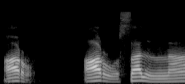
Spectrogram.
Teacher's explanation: হয়ে যাবে আর মুখটা গোল করতে হবে আর আরসালনা তাহলে এখানে র সাকিনের পূর্বে জবার এসছে তাই এখানে র সাকিন তাকে পুর করে পড়তে হবে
